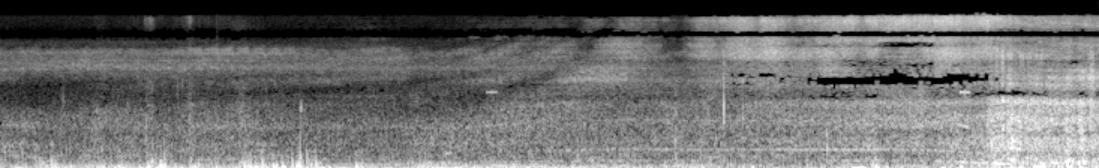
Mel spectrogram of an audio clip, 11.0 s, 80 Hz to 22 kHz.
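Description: Twin propellers of a radio-controlled OV-10 Bronco model on final approach and touchdown: a faint hiss that grows brighter and louder over the last few seconds as the plane comes in. A low rumble runs underneath throughout.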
